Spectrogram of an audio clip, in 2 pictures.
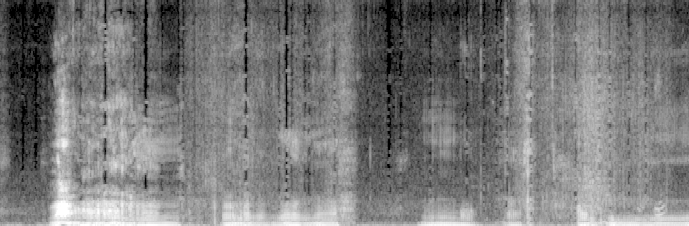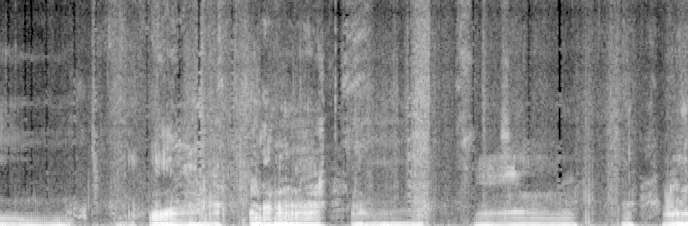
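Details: A Golden Retriever playfully mock-fights with a Chihuahua–Shih Tzu mix, grumbling and growling in bursts: a chattering run of low, throaty, odd "dog talk" noises.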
